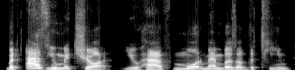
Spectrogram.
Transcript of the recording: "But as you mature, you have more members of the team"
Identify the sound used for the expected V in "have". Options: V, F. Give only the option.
V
